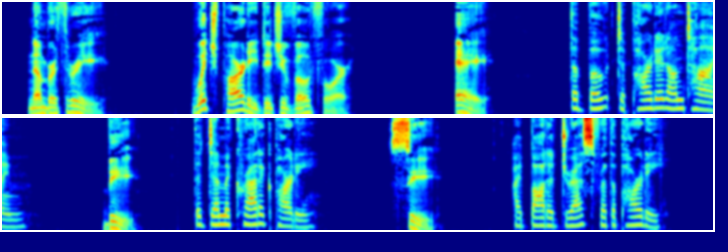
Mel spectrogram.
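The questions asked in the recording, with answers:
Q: Which party did you vote for?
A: B: The Democratic Party.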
